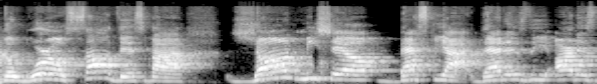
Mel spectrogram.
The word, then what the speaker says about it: Jean-Michel: really perfect and again it's jean-michel is how you would pronounce that that name but again i'm really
